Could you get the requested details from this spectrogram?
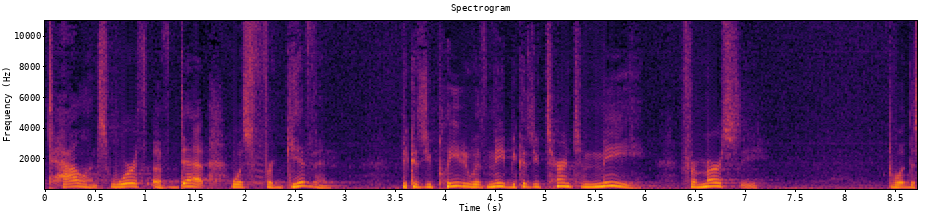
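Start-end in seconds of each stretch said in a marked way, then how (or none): none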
